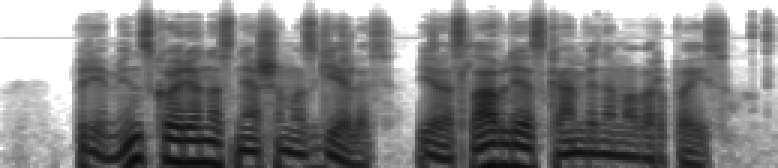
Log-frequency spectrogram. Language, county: Lithuanian, Klaipėda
